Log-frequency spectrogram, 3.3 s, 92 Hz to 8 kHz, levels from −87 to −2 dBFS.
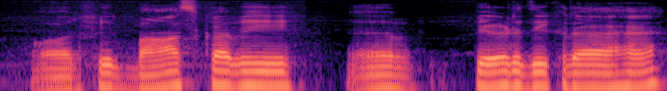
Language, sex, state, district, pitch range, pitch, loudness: Hindi, male, Bihar, Sitamarhi, 100-120 Hz, 115 Hz, -25 LUFS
